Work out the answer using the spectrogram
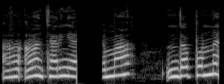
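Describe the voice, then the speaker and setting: Anxious cartoon housewife, motherly and fussing, voiced by a woman; very high pitch, dry. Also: fairly even intonation, normal speed, dry recording. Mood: worried, caring. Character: caring middle-aged village housewife, anxious. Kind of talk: cartoon voice acting.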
